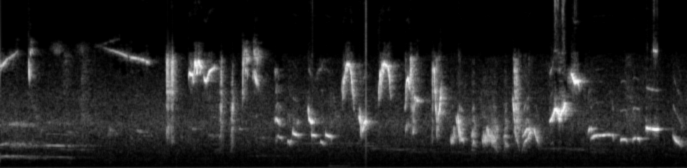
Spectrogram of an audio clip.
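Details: Master song of an orange-headed thrush for training songbirds. After a quiet start with a few thin whistles, a dense run of varied chirps, slurred whistles and sharp trills follows without pause.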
